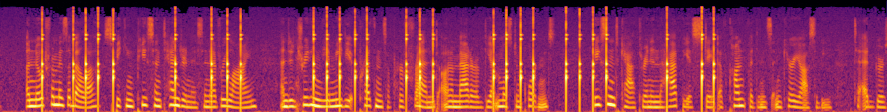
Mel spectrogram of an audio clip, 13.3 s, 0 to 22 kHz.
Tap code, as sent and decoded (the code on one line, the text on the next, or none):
1-4 1-3 5-3 4-4 1-2
DCXTB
